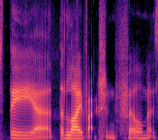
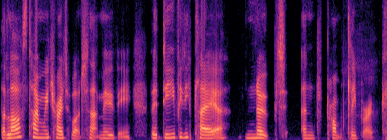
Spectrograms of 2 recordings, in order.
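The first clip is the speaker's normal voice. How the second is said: normal talking voice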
